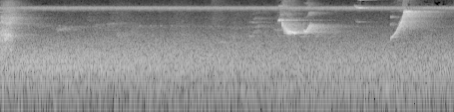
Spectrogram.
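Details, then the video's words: Grey parrot (Psittacus erithacus) gives two brief whistles, one dropping then swooping, the other a sharp rising sweep, over a steady high insect-like hum. "Canto do Papagaio Cinza Africano"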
